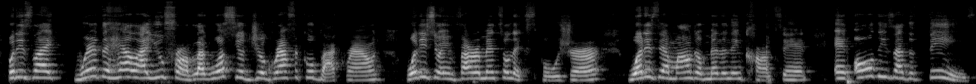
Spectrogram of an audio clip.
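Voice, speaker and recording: A woman with a high-pitched, slightly bright voice hosts a live discussion, speaking casually and emphatically. She laughs often and addresses her audience directly.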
